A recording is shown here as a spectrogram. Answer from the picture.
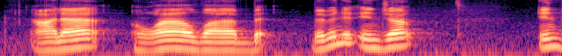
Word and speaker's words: غضب: میشه با ساکن میشه غضب اما اگر ادامه داریم چون برس تنوین واو آمده ادغام صورت می‌گیره به جای نون دیگه واو باید تلفظ بشه میشه غضب بو غض بو و یک واو ساکن به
